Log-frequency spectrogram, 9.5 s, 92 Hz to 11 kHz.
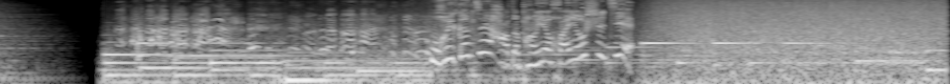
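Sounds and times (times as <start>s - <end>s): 
laughter: 1.2s - 4.5s
speech: 4.4s - 7.7s
distant waterfall rushing: 6.5s - 9.5s.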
